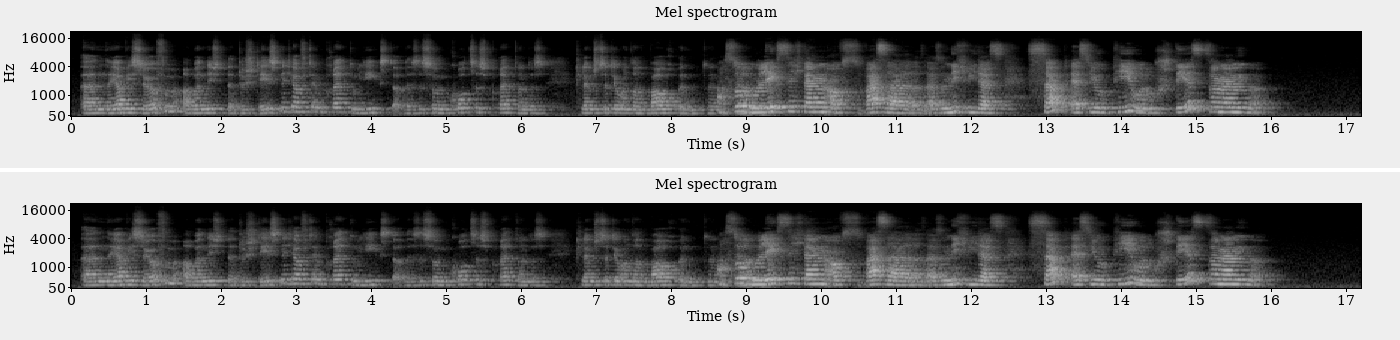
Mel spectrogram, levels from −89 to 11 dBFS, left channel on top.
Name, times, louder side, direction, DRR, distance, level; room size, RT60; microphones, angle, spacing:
voice 1, 0.1-9.1, equal, 65° left, -1 dB, 0.7 m, -32 dB
voice 2, 8.6-15.8, right 1 dB, 15° left, -5 dB, 0.3 m, -25 dB
2.5 x 2.1 x 2.6 m, 0.79 s
head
